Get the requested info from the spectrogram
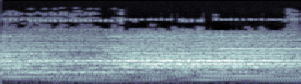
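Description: Voices singing together in a slow gospel worship song over keyboard chords, with long held notes and no drum hits.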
